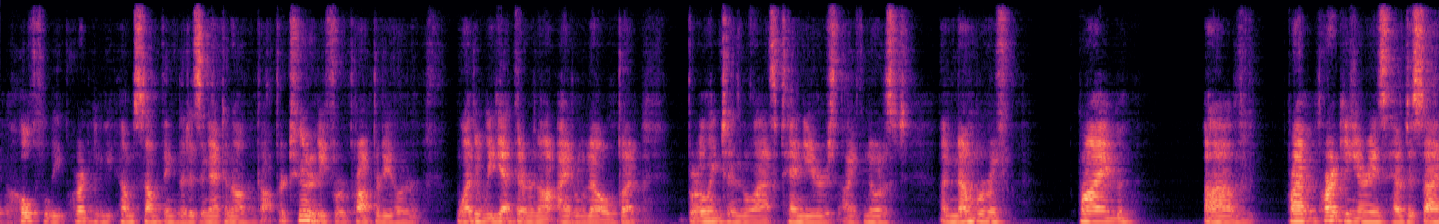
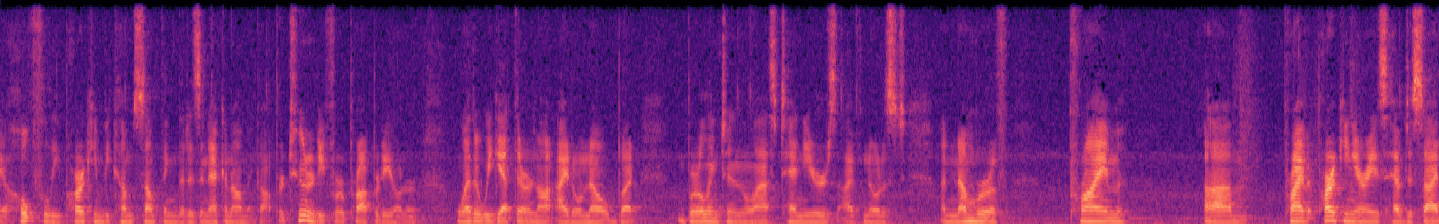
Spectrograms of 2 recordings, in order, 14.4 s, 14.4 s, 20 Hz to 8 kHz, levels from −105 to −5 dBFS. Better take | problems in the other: second | noise reduction (neural mask model DeepFilterNet 3)

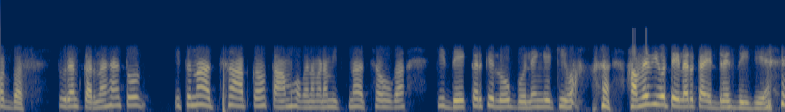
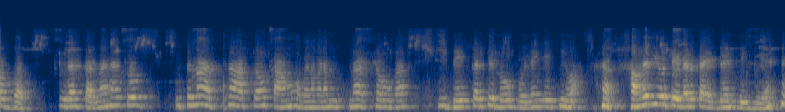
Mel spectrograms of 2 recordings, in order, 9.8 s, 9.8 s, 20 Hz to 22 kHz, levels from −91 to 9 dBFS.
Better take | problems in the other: first | noise reduction (neural separator model SepFormer DNS4)

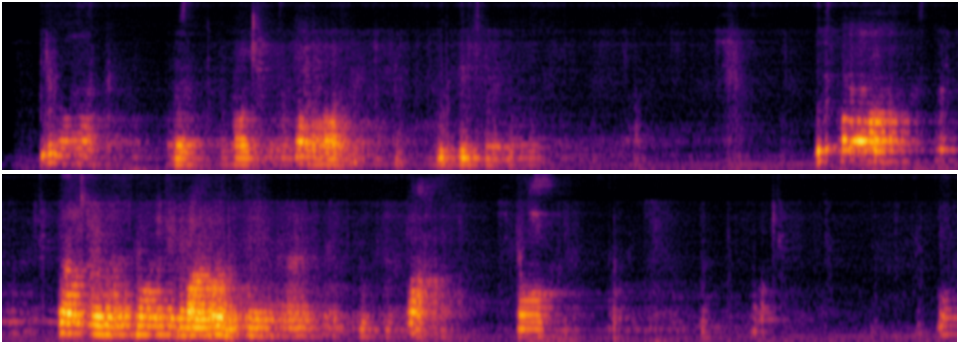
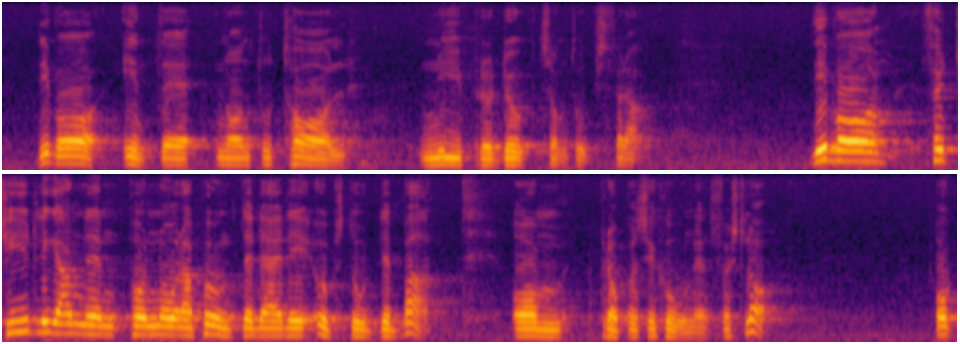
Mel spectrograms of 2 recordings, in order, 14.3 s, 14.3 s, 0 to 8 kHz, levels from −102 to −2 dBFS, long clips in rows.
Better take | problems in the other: second | noise reduction (neural mask model DeepFilterNet 3)

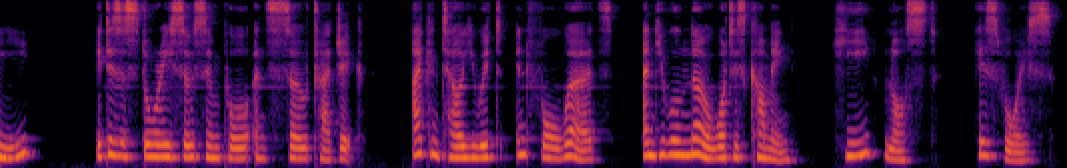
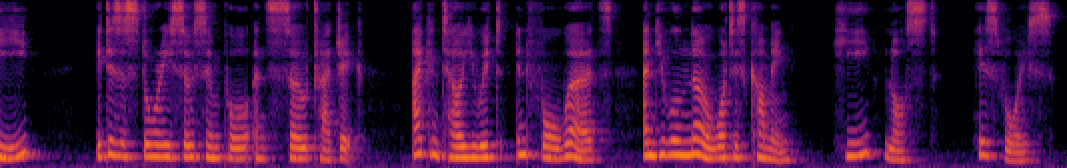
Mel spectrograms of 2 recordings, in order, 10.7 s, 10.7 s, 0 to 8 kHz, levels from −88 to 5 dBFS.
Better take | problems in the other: second | noise reduction (neural mask model DeepFilterNet 3)

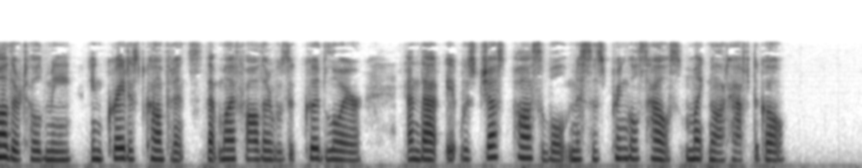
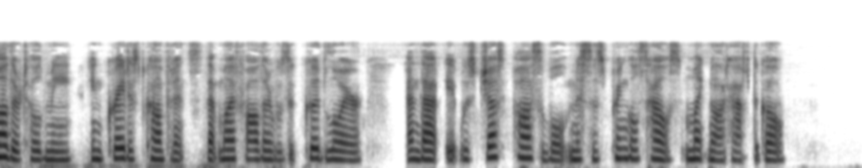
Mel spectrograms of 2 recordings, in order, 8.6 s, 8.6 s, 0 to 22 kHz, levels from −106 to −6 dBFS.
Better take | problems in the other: first | noise reduction (neural mask model Resemble Enhance denoiser)

